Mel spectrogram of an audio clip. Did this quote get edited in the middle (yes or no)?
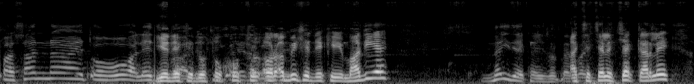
no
